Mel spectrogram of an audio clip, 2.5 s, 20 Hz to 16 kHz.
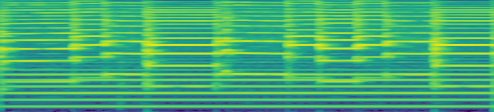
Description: AM BP, Celtic Flavours, BAGPIP085; USB Soundscan vol.42; AKAI

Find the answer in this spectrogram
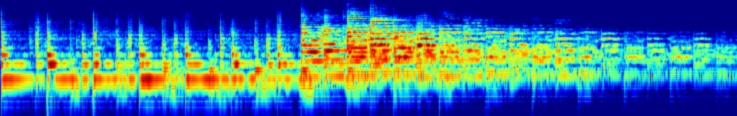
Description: E Gtr Muted; Zero-G; Future Wave

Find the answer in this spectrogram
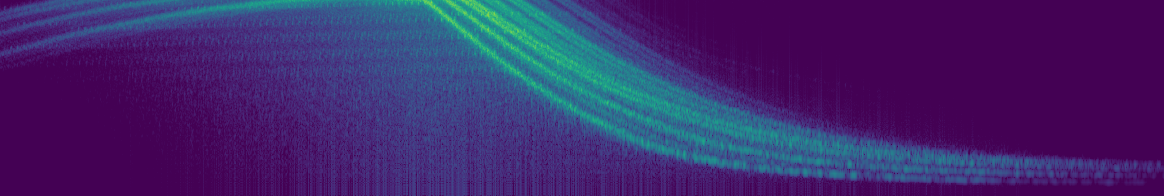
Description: Breakdown FX, Underground UK House & Electro

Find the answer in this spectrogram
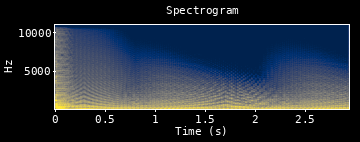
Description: OBESE 5TH G1, SUPER JX; Northstar - New Gold VOL-1

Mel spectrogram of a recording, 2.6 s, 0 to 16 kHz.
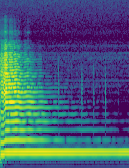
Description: LES PAUL LD, Guitars; Spectrasonics; Hans Zimmer Guitars VOL-1

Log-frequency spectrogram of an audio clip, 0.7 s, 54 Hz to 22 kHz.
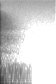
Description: kick, Zoom MRT-3B; Kit8

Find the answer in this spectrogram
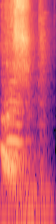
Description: MALE WAR, Heart of Africa, shout

